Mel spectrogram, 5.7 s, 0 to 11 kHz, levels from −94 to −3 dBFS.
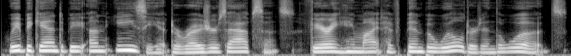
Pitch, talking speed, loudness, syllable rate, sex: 190 Hz, 180 wpm, -16 LUFS, 5.2 syllables/s, female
